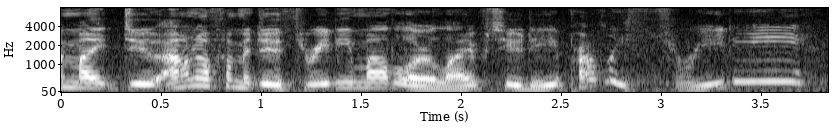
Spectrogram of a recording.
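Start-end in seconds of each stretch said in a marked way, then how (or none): 2.5-3.7 unsure high question. Real, not acted. Unsure musing.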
